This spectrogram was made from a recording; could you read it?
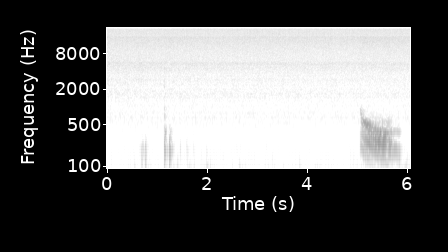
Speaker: oh sorry did you hear that was my stomach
